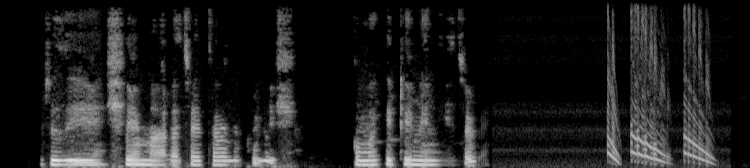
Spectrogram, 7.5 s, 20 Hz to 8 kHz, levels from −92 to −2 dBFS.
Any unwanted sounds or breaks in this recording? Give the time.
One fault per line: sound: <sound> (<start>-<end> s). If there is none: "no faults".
sound: chirp (6.1-7.2 s)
